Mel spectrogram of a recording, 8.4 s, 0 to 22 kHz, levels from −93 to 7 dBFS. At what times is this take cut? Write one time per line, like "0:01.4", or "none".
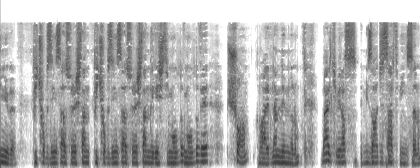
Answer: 0:01.8
0:03.7
0:05.2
